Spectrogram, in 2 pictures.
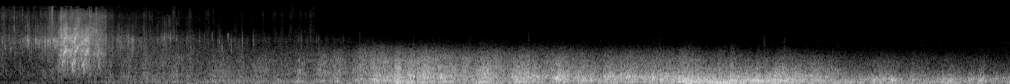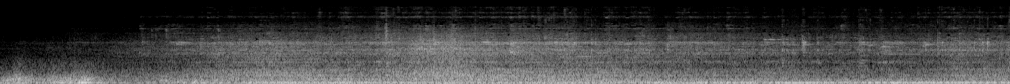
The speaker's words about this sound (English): This is the sound of a wire fence that runs around the perimeter of the property, and that's kind of an interesting story because I thought this fence was such an insult to the landscape in a way.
